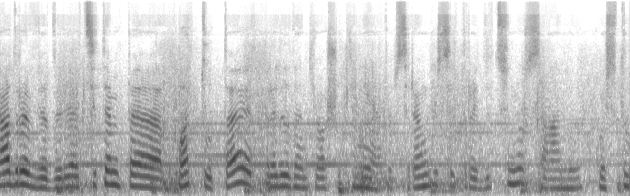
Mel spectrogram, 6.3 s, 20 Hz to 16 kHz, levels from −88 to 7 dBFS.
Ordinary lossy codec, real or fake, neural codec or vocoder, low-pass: Opus, 16 kbps; real; none; 14.4 kHz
